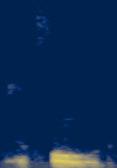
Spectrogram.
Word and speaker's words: ephod: Now, to pick up from where we left off, we're talking about the ephod, also called the ephod. Ephod, more properly, is the way to pronounce the word.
